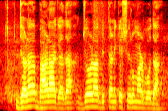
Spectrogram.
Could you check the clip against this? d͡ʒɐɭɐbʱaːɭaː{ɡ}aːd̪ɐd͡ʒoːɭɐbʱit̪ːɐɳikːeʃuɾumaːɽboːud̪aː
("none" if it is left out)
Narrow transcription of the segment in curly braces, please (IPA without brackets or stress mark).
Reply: ɡ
